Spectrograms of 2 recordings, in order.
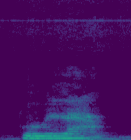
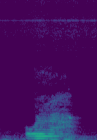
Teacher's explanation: Yang pertama konsonan B dan P adalah konsonan hambat bilabial. Konsonan ini dihasilkan dengan mengatupkan bibir atas dan bibir bawah rapat-rapat.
